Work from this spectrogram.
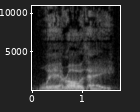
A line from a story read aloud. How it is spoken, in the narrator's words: the assassin growled, his patience worn away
